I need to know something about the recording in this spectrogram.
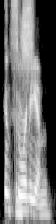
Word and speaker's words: consortium: How do you say that word? Consortium. Consortium. Thank you. Yep. Today's that was a hard one. Is consortium. Okay, the T sounds like a D.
